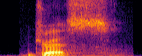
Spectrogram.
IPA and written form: dɹɛs (DRESS)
